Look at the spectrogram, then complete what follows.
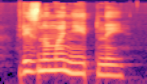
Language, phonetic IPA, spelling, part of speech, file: Ukrainian, [rʲiznɔmɐˈnʲitnei̯], різноманітний, adjective, Uk-різноманітний.ogg
- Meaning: diverse, various, multifarious, manifold (of many kinds)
